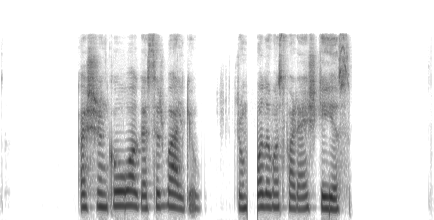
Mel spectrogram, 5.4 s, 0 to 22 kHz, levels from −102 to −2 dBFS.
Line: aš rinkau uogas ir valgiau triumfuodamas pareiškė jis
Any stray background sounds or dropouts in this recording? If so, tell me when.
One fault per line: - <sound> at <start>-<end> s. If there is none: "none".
- dropout at 3.1-3.2 s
